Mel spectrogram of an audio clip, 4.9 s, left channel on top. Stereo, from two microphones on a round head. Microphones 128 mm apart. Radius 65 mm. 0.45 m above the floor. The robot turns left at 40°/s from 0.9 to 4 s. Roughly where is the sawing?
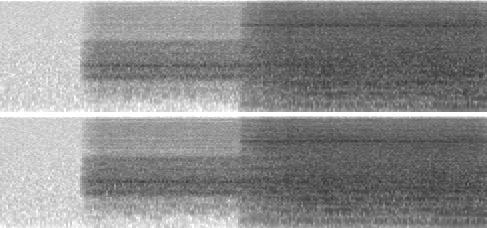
Behind right.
